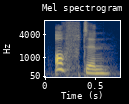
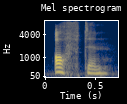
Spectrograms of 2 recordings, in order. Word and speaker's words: often: say often like this often you can hear the T sound often other people like Finn pronounce it with a silent T like this often often both ways are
